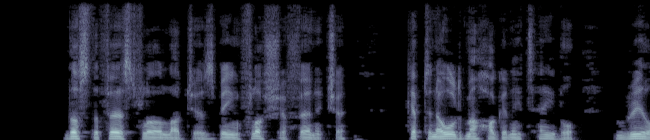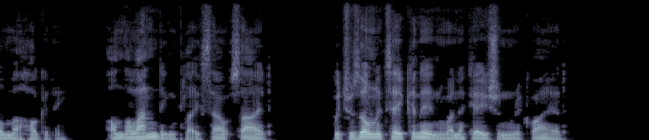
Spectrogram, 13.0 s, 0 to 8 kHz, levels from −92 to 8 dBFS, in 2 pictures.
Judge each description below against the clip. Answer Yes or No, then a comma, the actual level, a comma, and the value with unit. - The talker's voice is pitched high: No, very low, 95 Hz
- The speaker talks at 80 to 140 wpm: Yes, slow, 135 wpm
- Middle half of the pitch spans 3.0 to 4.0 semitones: No, average, 4.4 semitones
